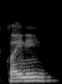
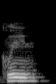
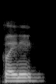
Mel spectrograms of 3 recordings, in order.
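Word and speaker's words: Kleene: after Steven clany so notice the way I'm pronouncing it it's not clean it's clany when I took this class the professor pronounced it clean and so I'd been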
